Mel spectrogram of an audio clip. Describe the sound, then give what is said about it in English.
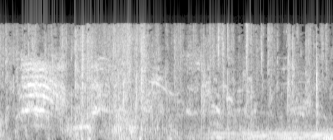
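Pigeons kept for sale coo and flutter their wings amid a busy, crowded marketplace bustle, with the bird sounds loudest at the start and a low steady drone settling in toward the end. “He ordered those who sold pigeons.”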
